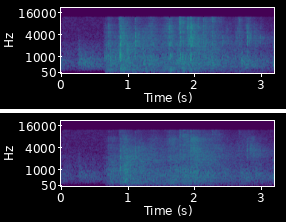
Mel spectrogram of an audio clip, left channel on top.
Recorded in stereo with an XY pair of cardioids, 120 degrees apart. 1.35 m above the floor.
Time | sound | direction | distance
0.7 | crumpling | 70° left | 4 m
